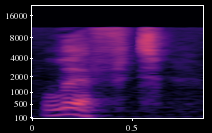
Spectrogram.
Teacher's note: Lift ends with an unvoiced T.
